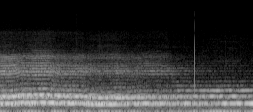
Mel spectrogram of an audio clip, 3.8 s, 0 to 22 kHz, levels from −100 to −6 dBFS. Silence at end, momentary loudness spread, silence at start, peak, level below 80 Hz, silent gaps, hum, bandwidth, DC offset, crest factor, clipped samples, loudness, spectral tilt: 0 s; 8 LU; 0 s; -20 dBFS; -56 dBFS; none; none; 5.2 kHz; under 0.1%; 12 dB; under 0.1%; -34 LUFS; -9 dB/octave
